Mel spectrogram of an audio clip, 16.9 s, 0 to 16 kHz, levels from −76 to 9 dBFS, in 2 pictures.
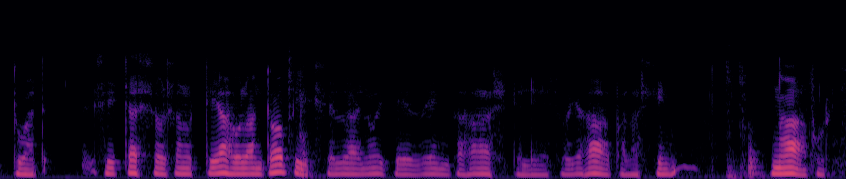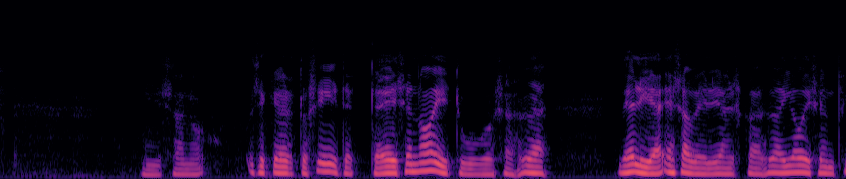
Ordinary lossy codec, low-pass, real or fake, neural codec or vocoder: none; 14.4 kHz; real; none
